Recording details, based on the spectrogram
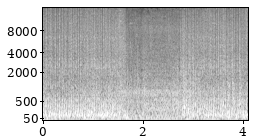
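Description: Enemy minigun in The Division pours out sustained, dense automatic fire, a continuous roaring burst of gunshots lasting throughout with a brief dip in the middle.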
